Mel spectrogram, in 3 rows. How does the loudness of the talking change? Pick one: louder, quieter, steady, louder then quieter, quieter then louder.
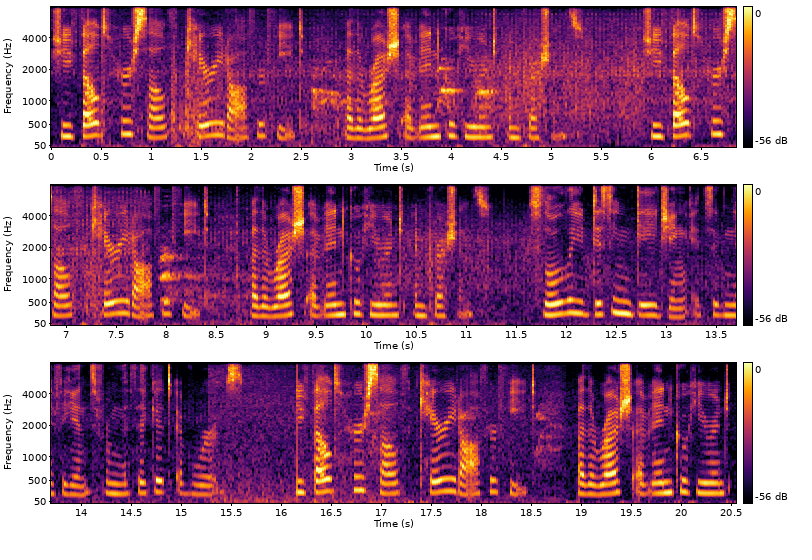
steady.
